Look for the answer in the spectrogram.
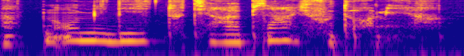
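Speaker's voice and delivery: soft, whispered, fading to nothing; weak voice. A narrator's reading. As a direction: soothe her in a faint whisper. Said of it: "dit d'une voix faible". (voix faible et chuchotée)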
